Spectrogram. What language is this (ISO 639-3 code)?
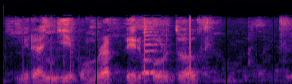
kin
